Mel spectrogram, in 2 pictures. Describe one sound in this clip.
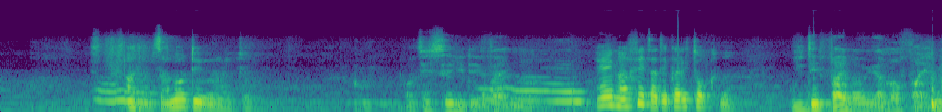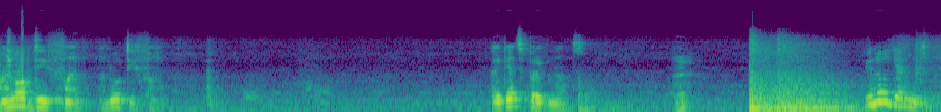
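A young man speaks quietly, close by.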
